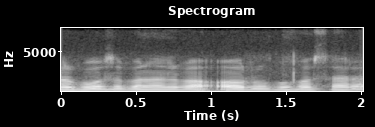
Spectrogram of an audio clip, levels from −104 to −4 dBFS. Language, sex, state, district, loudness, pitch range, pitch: Bhojpuri, female, Uttar Pradesh, Deoria, -16 LUFS, 180-190 Hz, 185 Hz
